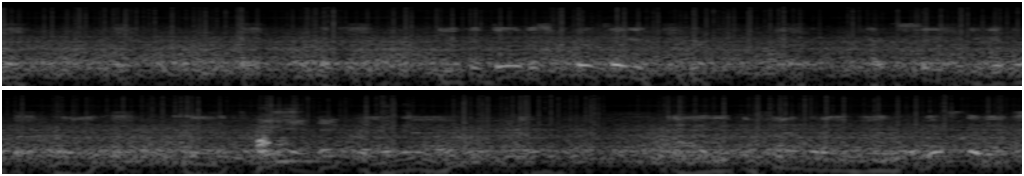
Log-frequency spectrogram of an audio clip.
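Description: Irregular little popping clicks of virtual bubble wrap played through a car radio, heard inside a moving car over a steady road hum.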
